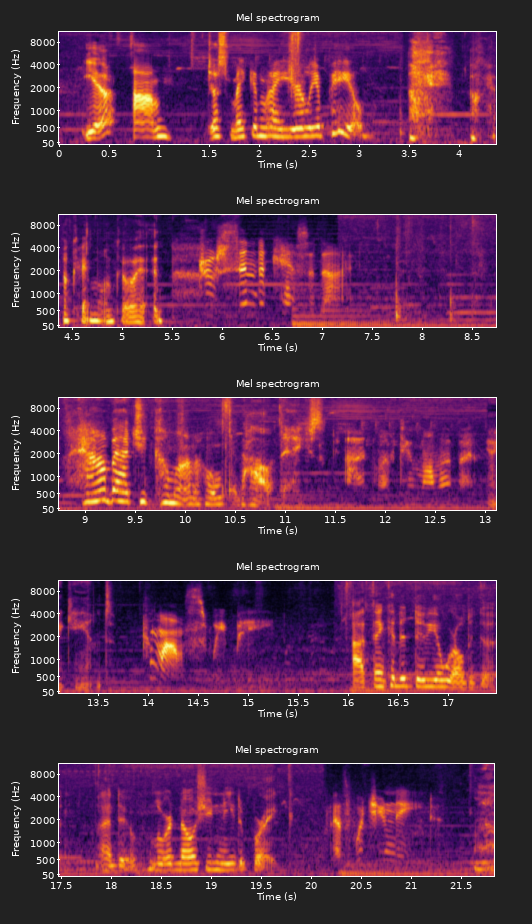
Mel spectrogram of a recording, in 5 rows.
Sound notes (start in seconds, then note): 3.4 chuckles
